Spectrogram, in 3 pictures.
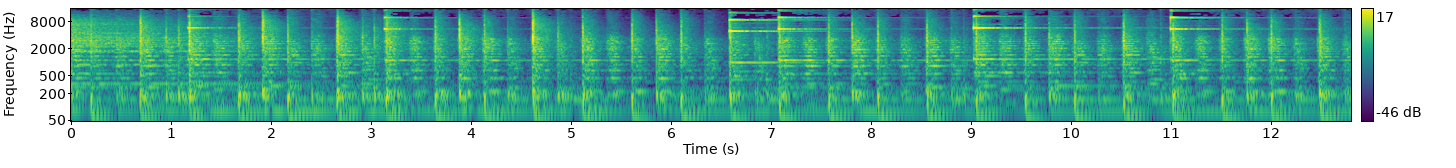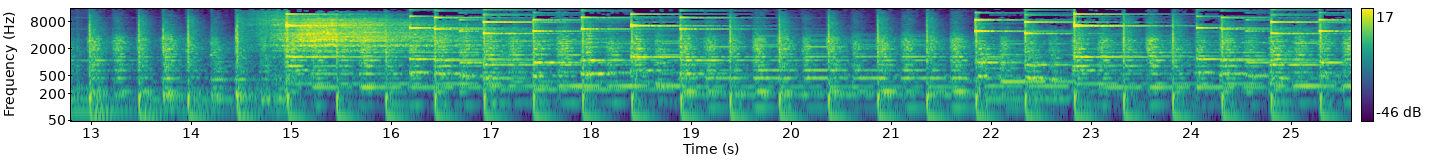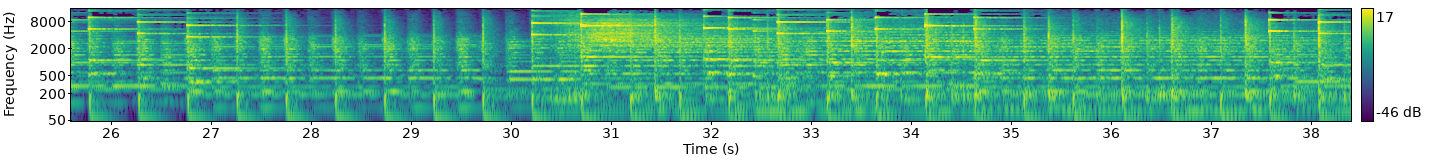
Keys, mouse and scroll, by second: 1.3-3.2 scroll down 17, 3.2 scroll up 3, 4.6-5.7 drag, 5.7 scroll up 2, 6.0-8.5 drag, 8.5 scroll down 2, 8.7-10.1 drag, 10.1-10.7 scroll down 4, 11.8 click, 12.6-13.1 scroll up 4, 13.1 click, 13.8-14.2 scroll up 3, 14.2 click, 14.9-15.3 scroll up 3, 15.3 click, 16.2 shift+c, 16.4 f, 18.3-19.8 drag, 19.8-21.3 scroll down 2, 21.3 click, 21.8-22.3 scroll up 4, 22.3 click, 23.1-23.5 scroll up 1, 23.5 shift+s, 24.0 f, 24.8-25.5 scroll up 2, 25.5-28.4 drag, 29.1 x, 30.6-33.9 drag, 33.9 shift+s, 34.2 f, 35.3-37.3 drag, 37.3-38.4 scroll down 10.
